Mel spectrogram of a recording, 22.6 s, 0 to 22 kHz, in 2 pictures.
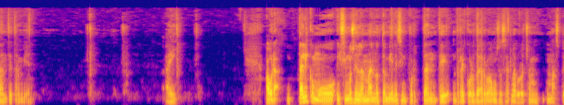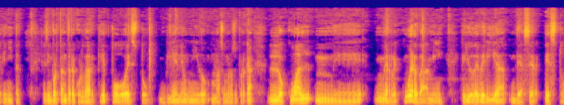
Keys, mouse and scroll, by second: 2.9-3.4 ctrl+middle drag, 3.5 ctrl+middle click, 4.0 ctrl+shift+right click, 4.1-4.9 shift+middle drag, 5.2 middle click, 9.9 f, 11.4 click, 14.1-15.2 middle drag, 15.7 click, 16.8-19.4 middle drag, 19.7-21.2 middle drag.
